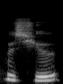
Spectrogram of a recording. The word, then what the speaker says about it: monsieur: crrooc madame dans Monsieur le O et le N se prononcent e et le E à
